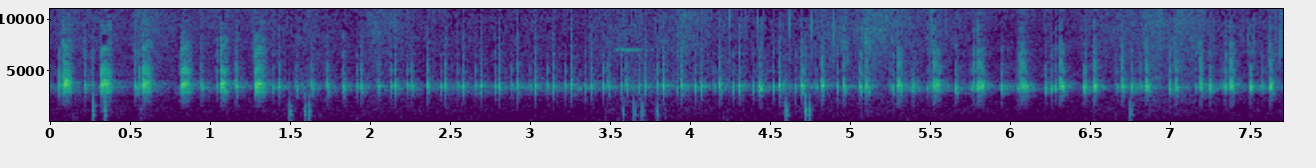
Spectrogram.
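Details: Several loud frogs chirping at night in a ditch culvert; rapid high-pitched pulses continue throughout while sharp, clicking taps punctuate the trilling at irregular moments.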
